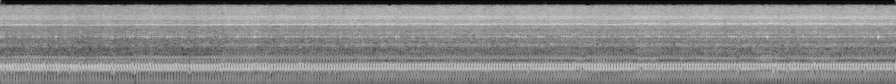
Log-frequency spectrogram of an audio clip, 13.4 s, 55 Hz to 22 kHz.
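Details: 1983 Honda Gold Wing flat-four after new head gaskets and fresh spark plugs, coolant added, warming up. Steady, even low idle with a smooth unbroken rumble, no misses or knocks: normal warm idle.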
